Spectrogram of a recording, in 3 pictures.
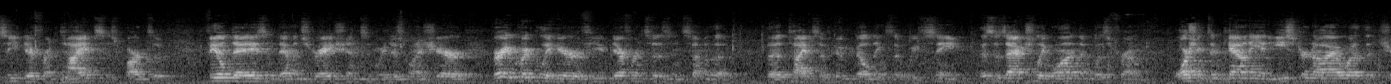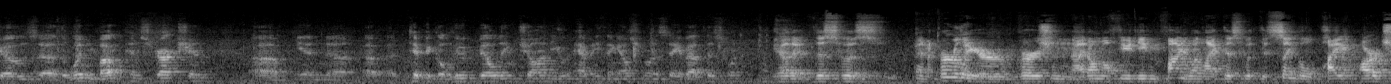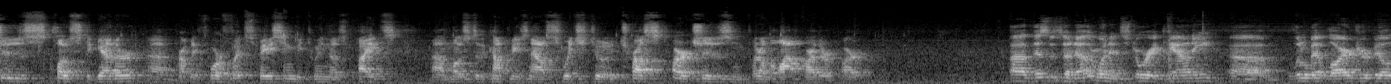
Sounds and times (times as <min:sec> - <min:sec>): Speech: 0:00.0 - 0:36.6, 0:37.9 - 0:41.7.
